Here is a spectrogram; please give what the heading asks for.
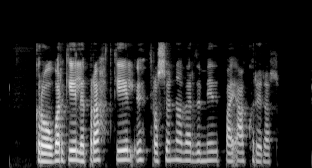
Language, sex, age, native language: Icelandic, female, 50-59, Icelandic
